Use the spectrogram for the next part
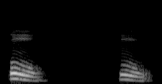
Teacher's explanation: জীবটা হালকা উপরের দিকে উঠে থাকছে সেজন্যই এটাকেও উচ্চমধ্য স্বরধ্বনি বলা হয়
